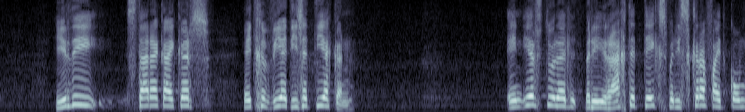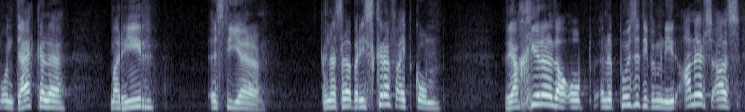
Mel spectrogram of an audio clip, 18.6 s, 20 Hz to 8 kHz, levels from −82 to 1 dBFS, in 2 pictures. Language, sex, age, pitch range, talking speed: English, male, 50-69, 160-225 Hz, 140 wpm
